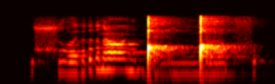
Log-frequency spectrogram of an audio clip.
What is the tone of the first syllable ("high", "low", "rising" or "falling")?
low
